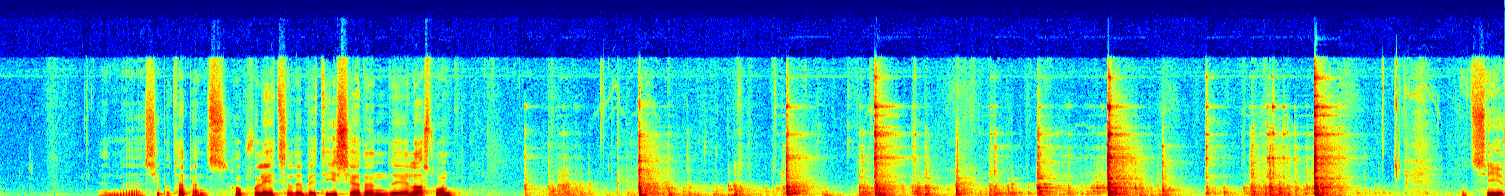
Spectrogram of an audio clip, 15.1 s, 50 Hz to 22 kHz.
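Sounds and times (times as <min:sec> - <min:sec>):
hand tools knocking on steel bolt: 0:05.3 - 0:13.6
metal rattling: 0:05.3 - 0:13.8.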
